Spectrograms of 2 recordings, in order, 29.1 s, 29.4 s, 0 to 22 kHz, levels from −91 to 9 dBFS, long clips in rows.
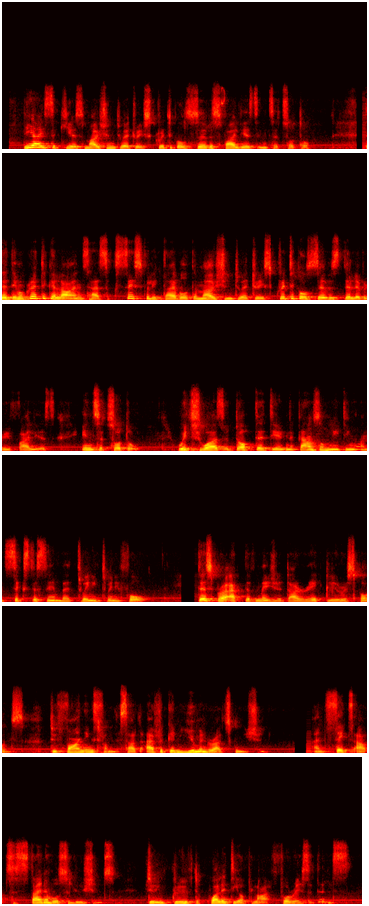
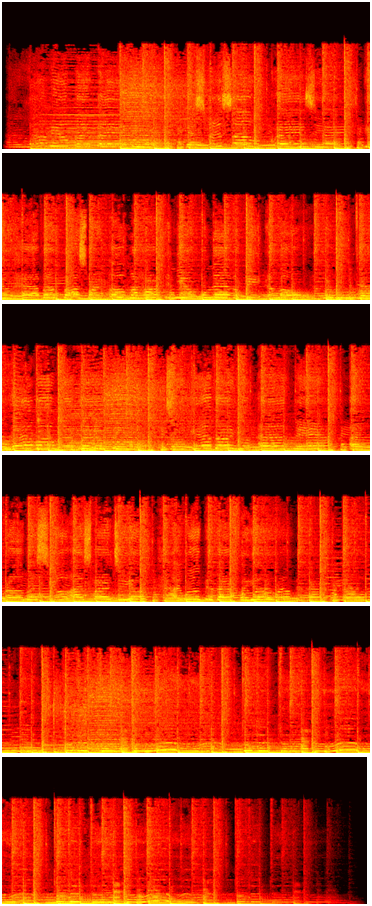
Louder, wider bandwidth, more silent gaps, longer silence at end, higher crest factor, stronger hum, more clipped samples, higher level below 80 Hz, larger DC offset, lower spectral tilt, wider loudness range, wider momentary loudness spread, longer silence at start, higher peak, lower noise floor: second, -27 LUFS vs -17 LUFS; second, 9.8 kHz vs 16.5 kHz; neither; second, 0.2 s vs 0.75 s; first, 22 dB vs 14 dB; neither; neither; second, -70 dBFS vs -18 dBFS; neither; about the same, -6 dB/octave vs -5 dB/octave; first, 4 LU vs 1 LU; first, 15 LU vs 5 LU; first, 0.3 s vs 0.1 s; second, -6 dBFS vs 0 dBFS; first, -60 dBFS vs -54 dBFS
